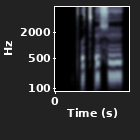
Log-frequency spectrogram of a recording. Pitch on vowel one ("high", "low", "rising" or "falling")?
rising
